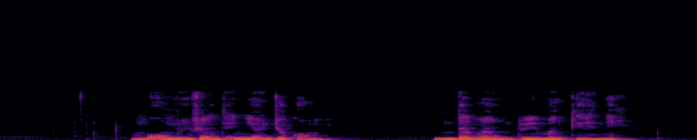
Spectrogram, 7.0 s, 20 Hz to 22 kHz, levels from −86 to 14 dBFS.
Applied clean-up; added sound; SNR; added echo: none; none; none; reverberation time 0.4 s.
